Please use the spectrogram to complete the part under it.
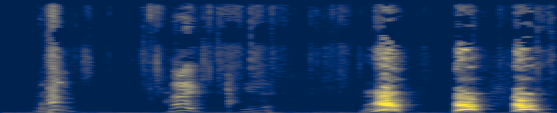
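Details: Basset Hounds barking and talking back indoors: soft grumbling and whining sounds lead into three loud, rough barks in quick succession near the end.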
